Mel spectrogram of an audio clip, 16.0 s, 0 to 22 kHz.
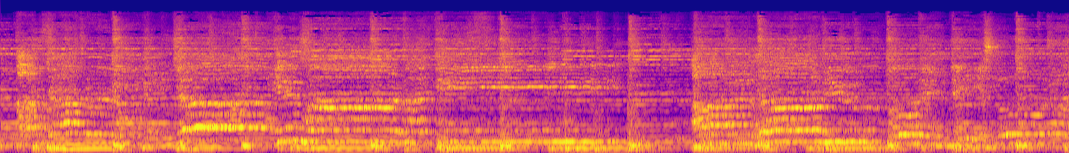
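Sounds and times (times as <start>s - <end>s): backing instruments: 0.0s - 16.0s
backing voices singing: 0.0s - 16.0s
man singing into a microphone: 0.0s - 16.0s.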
